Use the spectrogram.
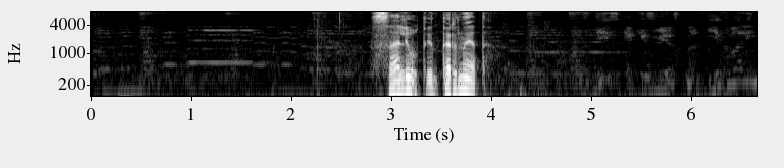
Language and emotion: Russian, positive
